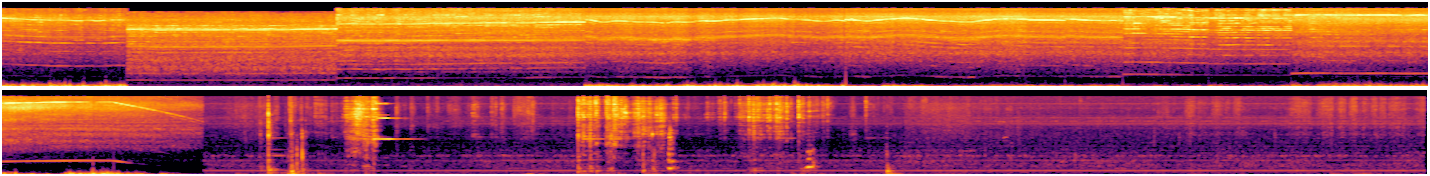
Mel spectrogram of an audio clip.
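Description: Dremel rotary tool running at high speed, its whine dipping and wavering under load as it grinds the steel saw blade and sands the wooden handle, with a grinding rasp from the contact. About halfway through it winds down and stops, leaving a few light scrapes and taps over a faint steady hum.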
